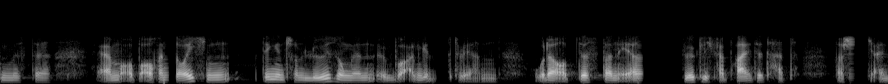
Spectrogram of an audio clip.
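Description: Packets were lost at 1.64–1.76 s, 4.32–4.48 s, 6.38–6.82 s and 8.50–8.68 s (the longest 440 ms), and the receiver repeated the last pitch period, fading it over about 50 ms, so a buzzy held tone sinks into silence before speech cross-fades back in the 250 Hz–3.5 kHz G.711 telephone band.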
